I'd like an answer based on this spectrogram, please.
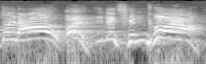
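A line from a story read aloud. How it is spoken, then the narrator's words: Shout from crowd. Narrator (Chinese): 有人喊道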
